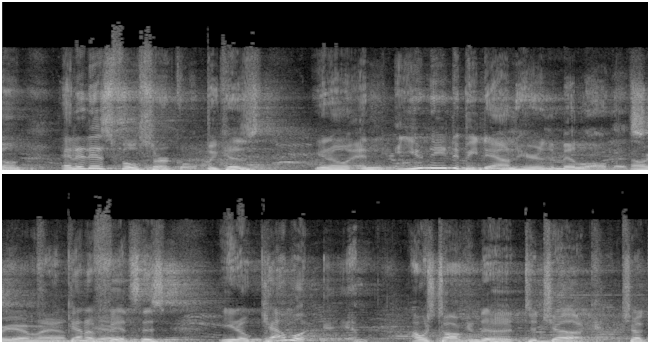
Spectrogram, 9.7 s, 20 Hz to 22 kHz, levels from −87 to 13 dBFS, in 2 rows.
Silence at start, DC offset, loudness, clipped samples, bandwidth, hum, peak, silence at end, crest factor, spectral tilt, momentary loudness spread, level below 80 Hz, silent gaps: 0 s; under 0.1%; -15 LUFS; under 0.1%; 19 kHz; none; -2 dBFS; 0 s; 12 dB; -5 dB/octave; 7 LU; -40 dBFS; none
